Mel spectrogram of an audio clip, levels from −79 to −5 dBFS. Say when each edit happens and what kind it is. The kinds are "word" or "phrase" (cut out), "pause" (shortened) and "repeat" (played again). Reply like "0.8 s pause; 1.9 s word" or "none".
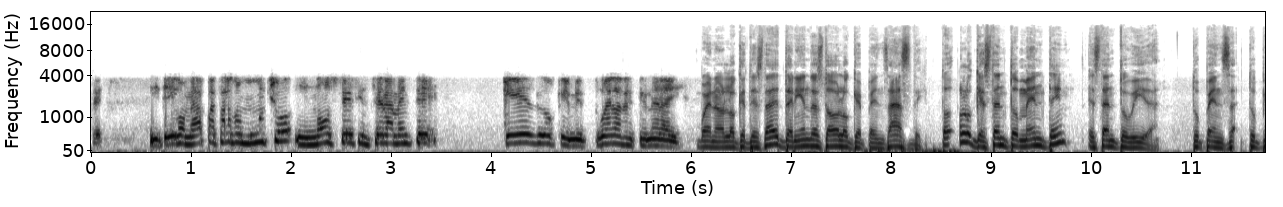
2.0 s word; 8.7 s word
